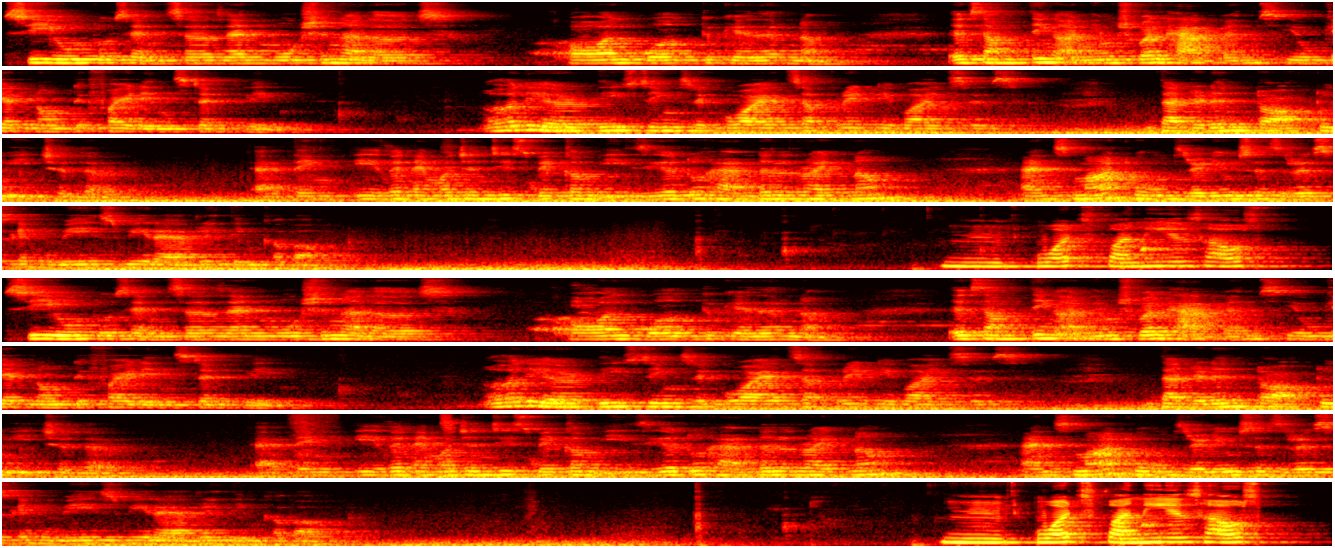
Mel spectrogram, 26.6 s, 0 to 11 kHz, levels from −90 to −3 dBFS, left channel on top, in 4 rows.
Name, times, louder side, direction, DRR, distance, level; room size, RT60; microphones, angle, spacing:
voice 1, 0.0-2.3 2.8-4.4 4.7-8.1 9.0-11.7 12.4-13.9 14.6-17.8 18.4-21.6, equal, 25° left, 1.6 m, -27 dB
sound 1, 9.4-23.7, left 2 dB, 60° left, 0.7 m, -34 dB
voice 2, 24.7-26.3, right 7 dB, 60° right, 0.3 m, -21 dB
9.4 x 6.8 x 4.1 m
head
